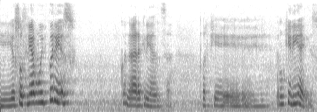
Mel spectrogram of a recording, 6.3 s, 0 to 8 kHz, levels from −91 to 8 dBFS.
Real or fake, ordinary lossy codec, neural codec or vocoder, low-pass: fake; none; codec, 16 kHz, 2 kbps, FunCodec, trained on LibriTTS, 25 frames a second; 7.2 kHz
